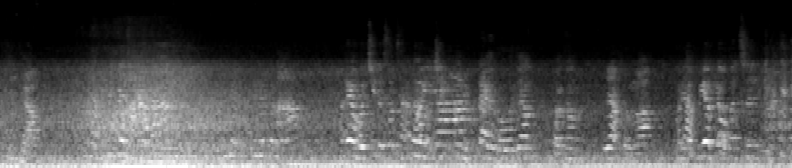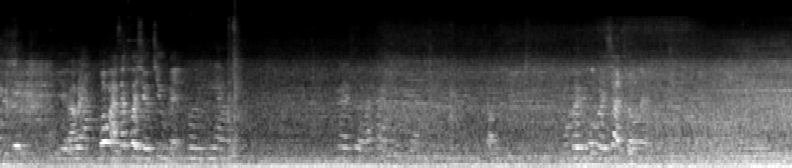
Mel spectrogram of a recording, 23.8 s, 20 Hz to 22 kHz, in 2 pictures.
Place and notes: Dazhi St., Shigang Dist., Taichung City - Old community night
Old community night, traffic sound, The store is closed for rest, Binaural recordings, Sony PCM D100+ Soundman OKM II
